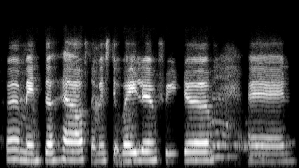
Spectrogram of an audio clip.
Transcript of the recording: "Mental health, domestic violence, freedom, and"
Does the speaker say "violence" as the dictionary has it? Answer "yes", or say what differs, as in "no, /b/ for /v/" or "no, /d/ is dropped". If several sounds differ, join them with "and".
no, /s/ is dropped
